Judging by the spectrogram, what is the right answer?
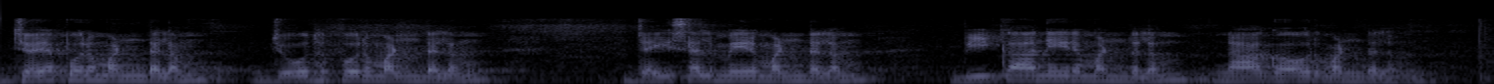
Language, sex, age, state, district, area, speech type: Sanskrit, male, 18-30, Rajasthan, Jaipur, urban, spontaneous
